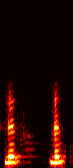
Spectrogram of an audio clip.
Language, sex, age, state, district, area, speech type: Bodo, female, 60+, Assam, Baksa, urban, conversation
